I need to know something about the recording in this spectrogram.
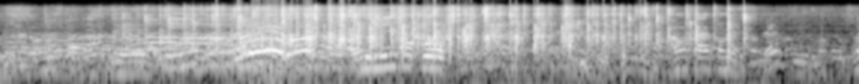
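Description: A crowd of young people cheers and laughs loudly.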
